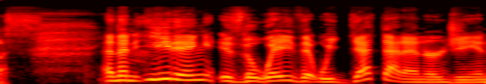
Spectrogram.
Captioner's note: sighs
